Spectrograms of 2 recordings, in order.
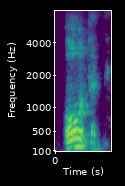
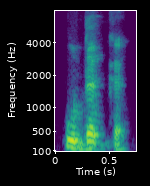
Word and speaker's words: udaka: They put it Odak, but the way that we pronounce is Udaka.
